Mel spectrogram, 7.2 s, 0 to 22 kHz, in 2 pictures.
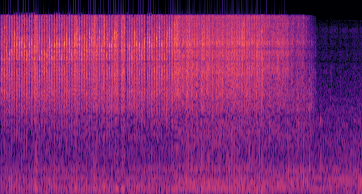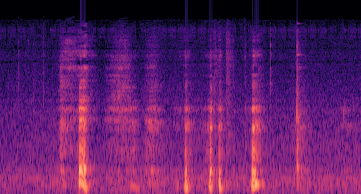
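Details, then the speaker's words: Multimeter fed from a neon sign transformer at roughly 1,000–2,800 volts: harsh steady hissing, sizzling crackle for about three seconds, then scattered clicks, as high voltage arcs across the meter's switch contacts. "so again here's about 1,000 volt there's 2,000 there's 2500 oh right there right across the switch contact this is like it about 2800 volt"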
